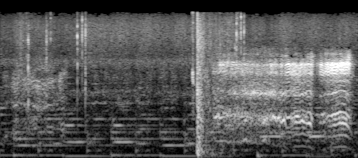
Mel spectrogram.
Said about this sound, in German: Na, wo bist du? Ziege.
